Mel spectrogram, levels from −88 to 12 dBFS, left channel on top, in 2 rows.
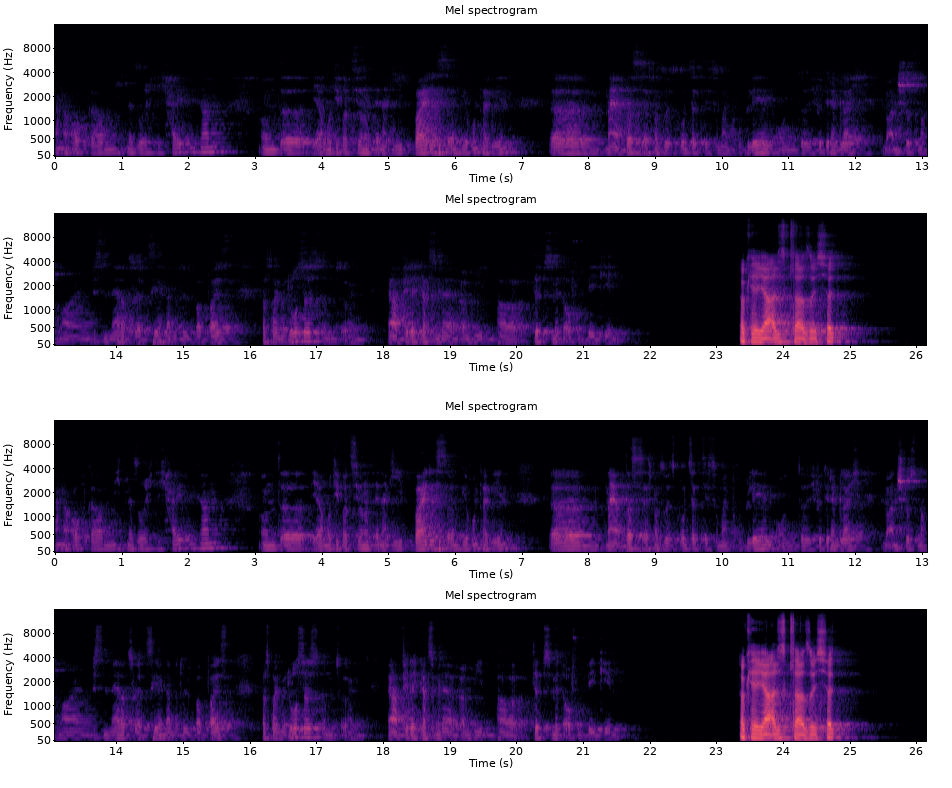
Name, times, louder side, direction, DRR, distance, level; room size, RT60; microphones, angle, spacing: voice 1, 0.0-17.7 18.1-21.5, right 1 dB, 85° right, -2 dB, 3.2 m, -49 dB
voice 2, 23.4-24.8, right 2 dB, 40° right, 15 dB, 0.9 m, -26 dB
22.5 x 21.5 x 8.0 m, 1.2 s
head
